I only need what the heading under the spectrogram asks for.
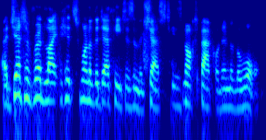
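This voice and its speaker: A man's voice: on the high side, quick pace, a bit bright, no echo. A man reading stage directions as narrator in a scripted style.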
